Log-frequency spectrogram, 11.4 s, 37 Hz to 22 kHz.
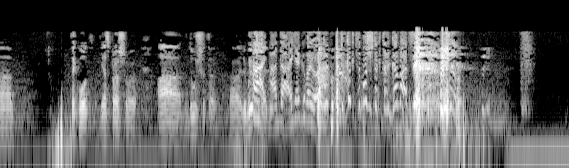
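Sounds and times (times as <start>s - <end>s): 
speech: 1.4s - 9.3s
person coughing: 6.4s - 7.0s, 8.3s - 9.9s.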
